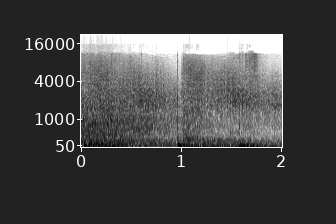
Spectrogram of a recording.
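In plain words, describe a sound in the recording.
A shotgun fires with a loud blast.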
